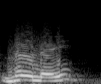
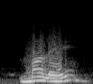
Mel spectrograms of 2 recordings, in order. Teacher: en même temps que la diphtongue se transforme en une voyelle simple, il y a un redoublement consonantique, un redoublement de consonance, et c'est cette consonance qui apparaît dans Ulysse sous la forme de Molly.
